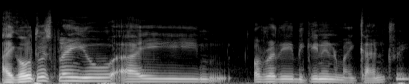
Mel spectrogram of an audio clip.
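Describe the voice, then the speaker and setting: A man speaks at a moderate pace and medium pitch, his intonation lively. His tone is dark and mellow. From Paraguay. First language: Spanish. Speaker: musician. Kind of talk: TV interview. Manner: halting, non-native English.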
